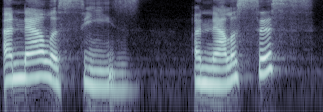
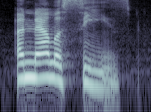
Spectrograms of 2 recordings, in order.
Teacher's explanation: So instead of sis, what you hear is sees. So the relaxed I turns into a high e and the s turns into a z.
